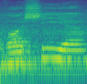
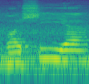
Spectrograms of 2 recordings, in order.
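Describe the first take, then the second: Both takes have the same delivery.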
